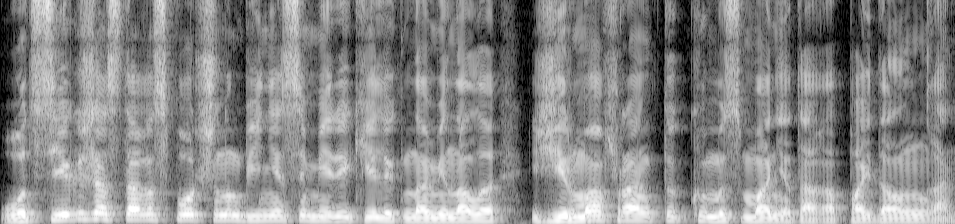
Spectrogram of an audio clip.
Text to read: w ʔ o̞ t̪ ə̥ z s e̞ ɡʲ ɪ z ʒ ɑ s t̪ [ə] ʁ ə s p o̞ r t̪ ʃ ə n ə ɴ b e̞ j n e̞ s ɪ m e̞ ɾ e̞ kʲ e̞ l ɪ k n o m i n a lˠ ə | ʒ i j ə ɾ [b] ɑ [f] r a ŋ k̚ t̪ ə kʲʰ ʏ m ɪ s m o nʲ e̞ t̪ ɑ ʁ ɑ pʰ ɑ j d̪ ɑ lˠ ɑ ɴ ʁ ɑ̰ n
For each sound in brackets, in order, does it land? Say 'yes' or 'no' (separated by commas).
no, no, yes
